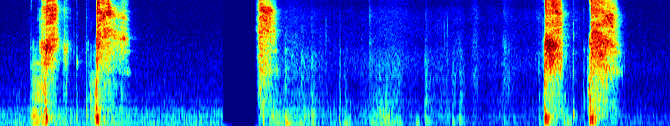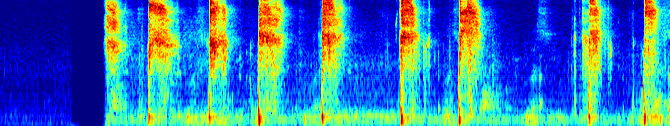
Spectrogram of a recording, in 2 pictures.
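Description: Sharp explosive bursts in quick runs, roughly a dozen sneezes with short pauses; repeated sneezing attacks.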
